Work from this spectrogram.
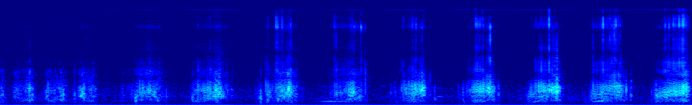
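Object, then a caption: Canvas tote bag with metal studs. Fingernails scratch and pick at the metal studs and fabric of a black studded canvas tote bag lying flat, with a beaded bracelet on the wrist. The result is a quiet series of rough, crackly scratching bursts, about one a second, with a mid-range body and a faint bright hiss on top. Short silent gaps separate the bursts.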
